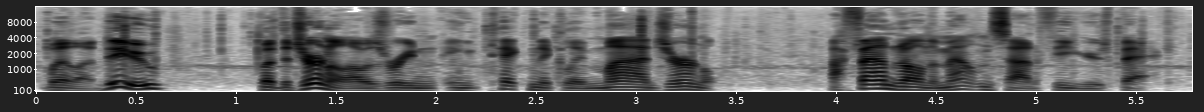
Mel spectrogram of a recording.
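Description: A man's voice: lowish voice, lively intonation, fast, a bit bright, a little hiss or hum. An actor playing a folksy mountain man telling a story by the campfire in an audio drama.

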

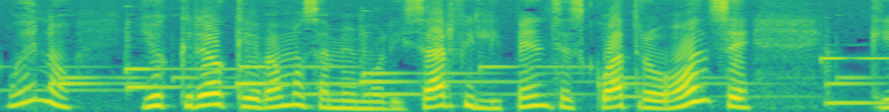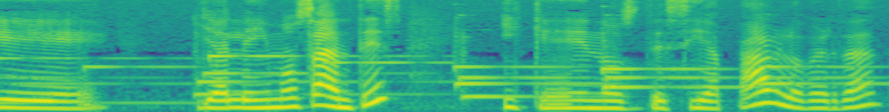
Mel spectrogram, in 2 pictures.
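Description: A woman hosting a children's radio program, reading a story aloud and leading a Bible memory verse in a lively, teacherly way. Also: medium pitch, unhurried, over music.

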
